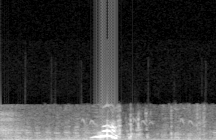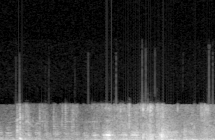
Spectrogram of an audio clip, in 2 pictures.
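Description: A dog gives one short, loud whine about a second in, its pitch rising and then falling; the rest is faint.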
